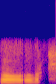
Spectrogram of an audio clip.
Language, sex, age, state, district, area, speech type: Manipuri, male, 18-30, Manipur, Churachandpur, rural, conversation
